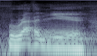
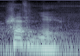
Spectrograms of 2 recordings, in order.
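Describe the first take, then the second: First: The R is clear and firm. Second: The R is soft and breathy. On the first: "a very um, clear R, R, R sound" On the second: "a softer R sound"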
